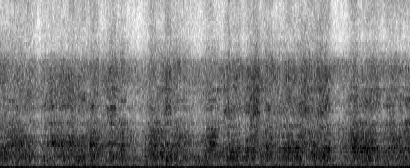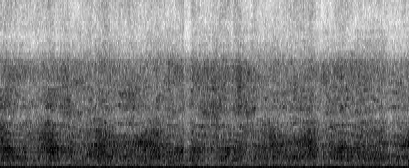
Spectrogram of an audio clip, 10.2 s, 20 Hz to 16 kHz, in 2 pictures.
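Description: A heating tool blows steadily while warming the screen of a Samsung S24 Ultra phone, producing an even, continuous airy hiss with a low electrical hum throughout and no pauses.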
